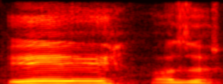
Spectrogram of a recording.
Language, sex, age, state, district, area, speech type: Nepali, male, 30-45, West Bengal, Kalimpong, rural, spontaneous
